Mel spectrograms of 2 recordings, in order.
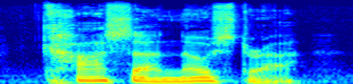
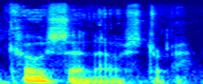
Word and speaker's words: Cosa Nostra: But the FBI was careful to characterize this as an operation of what Kash Patel hilariously mispronounced as the Casa Nostra when he meant Cosa Nostra, placing the spotlight on Italian-American organized crime families.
